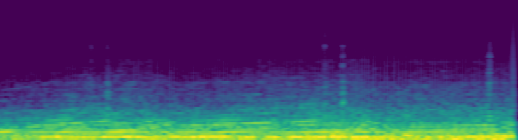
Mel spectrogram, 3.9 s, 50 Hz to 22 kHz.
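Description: A 2017 BMW 540i saloon accelerates hard on a wet road, its engine note rising in a loud, continuous drone heard from inside the cabin, with no speech.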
